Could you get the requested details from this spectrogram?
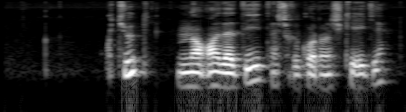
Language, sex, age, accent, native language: Uzbek, male, 18-24, Toshkent shahri, Uzbek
